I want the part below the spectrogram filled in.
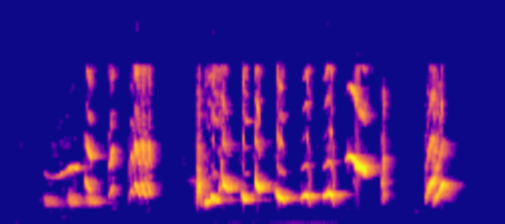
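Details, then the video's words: Orange-headed thrush singing ngeplong-style as a lure: a rapid run of varied chirps, buzzy notes and clear whistled slurs, about four per second, broken by short gaps, with a faint low hum underneath. "Kicauan Anis Merah Bikin Emosi Dan Gacor"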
